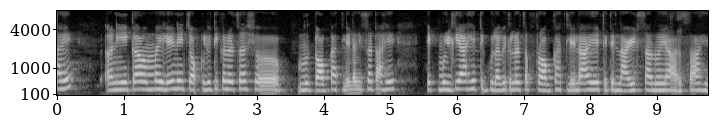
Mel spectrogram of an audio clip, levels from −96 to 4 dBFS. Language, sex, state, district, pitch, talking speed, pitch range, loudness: Marathi, female, Maharashtra, Aurangabad, 250 Hz, 170 wpm, 235-270 Hz, -21 LUFS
